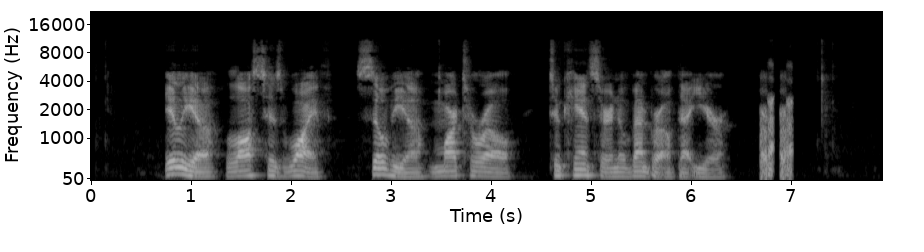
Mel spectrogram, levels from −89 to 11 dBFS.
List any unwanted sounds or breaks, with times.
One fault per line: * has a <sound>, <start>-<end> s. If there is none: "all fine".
* has a laugh, 6.7-7.0 s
